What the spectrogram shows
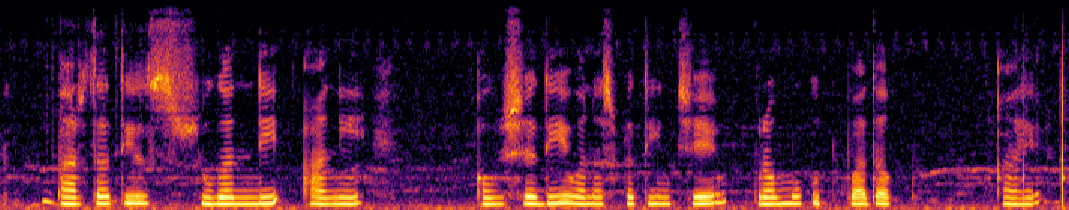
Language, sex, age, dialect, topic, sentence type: Marathi, female, 18-24, Varhadi, agriculture, statement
